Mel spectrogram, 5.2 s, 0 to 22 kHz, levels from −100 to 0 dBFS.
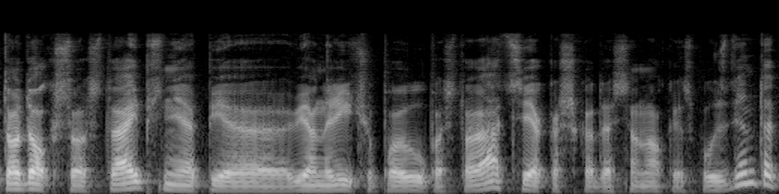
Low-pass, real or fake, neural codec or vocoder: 10.8 kHz; real; none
